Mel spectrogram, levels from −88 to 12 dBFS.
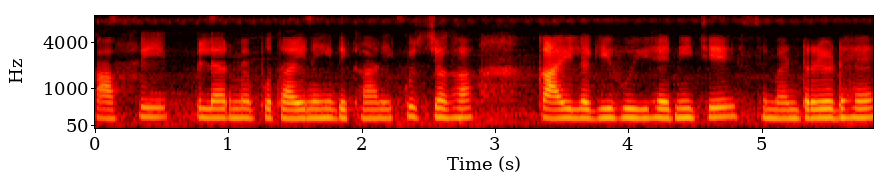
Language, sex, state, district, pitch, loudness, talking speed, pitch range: Hindi, female, Jharkhand, Sahebganj, 195 Hz, -31 LUFS, 165 wpm, 190-200 Hz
